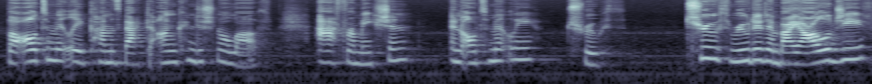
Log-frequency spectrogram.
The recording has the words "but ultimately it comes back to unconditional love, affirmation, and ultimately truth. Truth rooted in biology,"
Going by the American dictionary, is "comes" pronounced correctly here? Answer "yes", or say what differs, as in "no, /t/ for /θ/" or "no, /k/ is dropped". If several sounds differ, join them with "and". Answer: yes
